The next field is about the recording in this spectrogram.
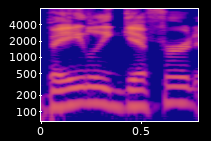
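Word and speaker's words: Baillie Gifford: This morning, Nio released an SEC filing from, I believe it's pronounced Bailey Gifford and Co.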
